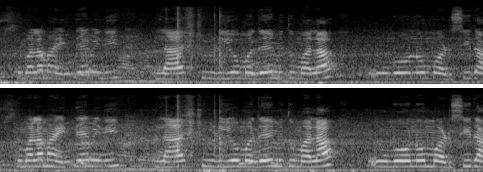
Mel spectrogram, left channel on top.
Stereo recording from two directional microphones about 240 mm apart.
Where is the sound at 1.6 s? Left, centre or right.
Centre.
